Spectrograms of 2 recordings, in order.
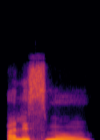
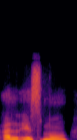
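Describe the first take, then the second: First: Al runs straight into ismu without a stop. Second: A glottal stop separates al from ismu. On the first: The speaker calls it right. "How do we pronounce it?" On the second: The speaker calls it wrong. "Please don't say Al Ismu"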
